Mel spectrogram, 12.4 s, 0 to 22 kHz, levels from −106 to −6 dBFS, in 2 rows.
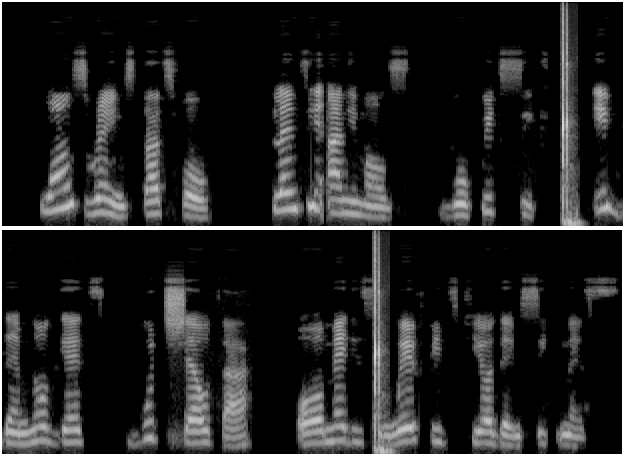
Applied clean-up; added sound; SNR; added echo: none; Finger snapping; -4 dB; none.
